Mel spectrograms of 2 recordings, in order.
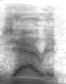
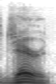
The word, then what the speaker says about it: Jared: know for sure but they always say my name Jared yeah yeah that's sound dude not jar is Jared I know your name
